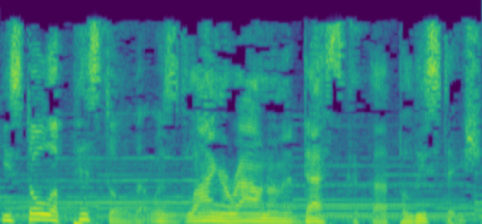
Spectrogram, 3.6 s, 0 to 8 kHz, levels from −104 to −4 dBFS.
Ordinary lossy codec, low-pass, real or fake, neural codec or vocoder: MP3, 32 kbps; 7.2 kHz; real; none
